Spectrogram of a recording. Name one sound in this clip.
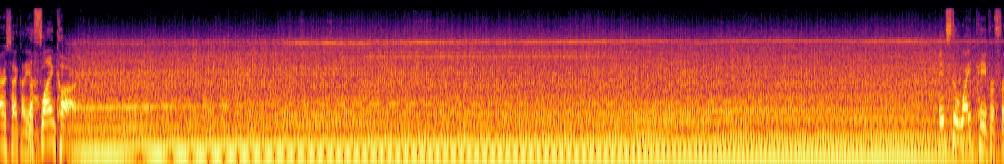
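An engine drones steadily and loudly up close.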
